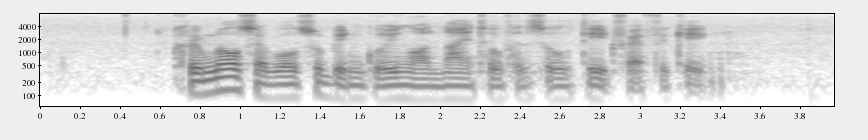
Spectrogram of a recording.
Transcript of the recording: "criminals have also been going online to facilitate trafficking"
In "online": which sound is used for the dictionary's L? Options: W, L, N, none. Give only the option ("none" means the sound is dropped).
none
